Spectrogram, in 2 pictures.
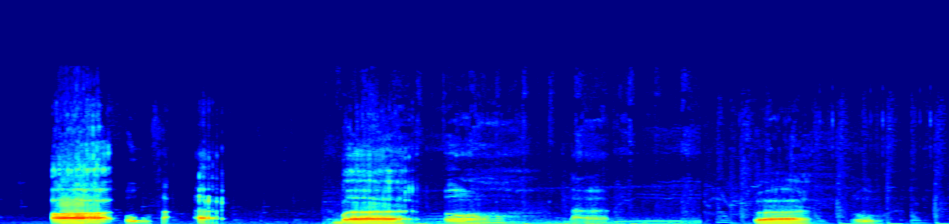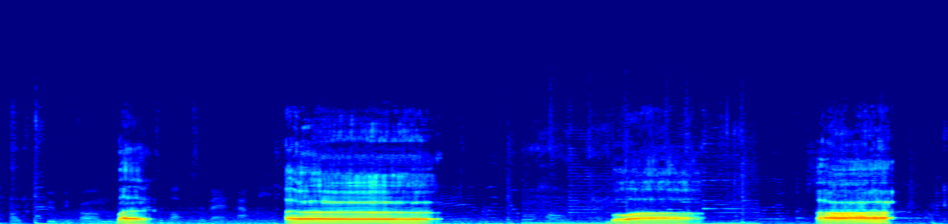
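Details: Compilation of burps from live streams: a series of loud, voiced belches of varying length from different people, with brief talk and music between them.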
